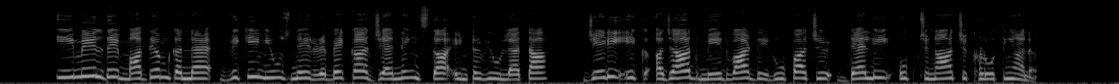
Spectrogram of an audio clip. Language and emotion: Dogri, neutral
